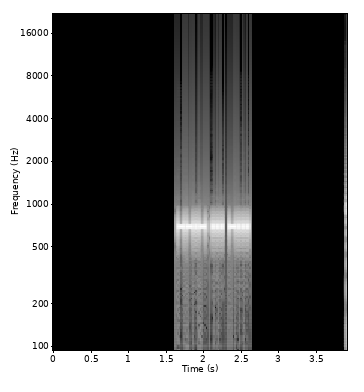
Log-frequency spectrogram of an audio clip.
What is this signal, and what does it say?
Morse code, heard as a keyed tone, about 37 wpm, 700 Hz. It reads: QSB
